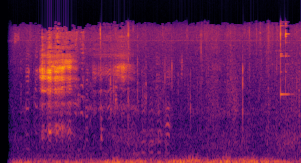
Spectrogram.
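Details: A baby pygmy goat in Fort Smith, Arkansas, lets out a brief, high-pitched, quavering bleat, then a fainter second cry. A heavy low rumble, like wind or handling noise, runs underneath throughout.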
